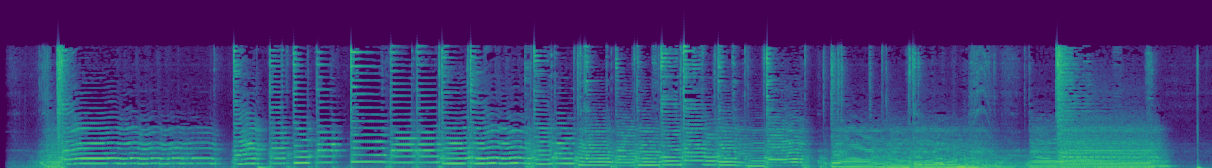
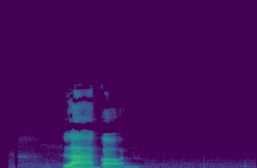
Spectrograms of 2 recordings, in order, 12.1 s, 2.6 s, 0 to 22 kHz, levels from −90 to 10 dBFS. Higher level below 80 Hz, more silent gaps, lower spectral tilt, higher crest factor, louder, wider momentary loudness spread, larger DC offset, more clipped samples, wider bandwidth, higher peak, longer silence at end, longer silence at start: first, -48 dBFS vs -80 dBFS; neither; about the same, -4 dB/octave vs -5 dB/octave; second, 18 dB vs 24 dB; first, -19 LUFS vs -26 LUFS; second, 7 LU vs 15 LU; neither; neither; first, 17 kHz vs 11 kHz; first, -2 dBFS vs -8 dBFS; second, 0.05 s vs 1.2 s; second, 0.2 s vs 0.65 s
